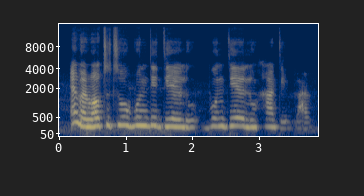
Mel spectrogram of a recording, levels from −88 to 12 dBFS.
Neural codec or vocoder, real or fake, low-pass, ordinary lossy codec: codec, 32 kHz, 1.9 kbps, SNAC; fake; 14.4 kHz; AAC, 96 kbps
